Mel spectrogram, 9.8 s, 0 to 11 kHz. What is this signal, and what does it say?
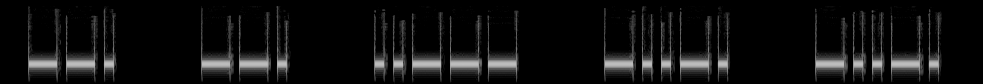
Morse code, heard as a keyed tone, about 13 wpm, spaced as for 7 wpm, 800 Hz. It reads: GG2//
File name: LEZIONI / 10 SIGNS / 10C DOT ws 12wpm 3548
